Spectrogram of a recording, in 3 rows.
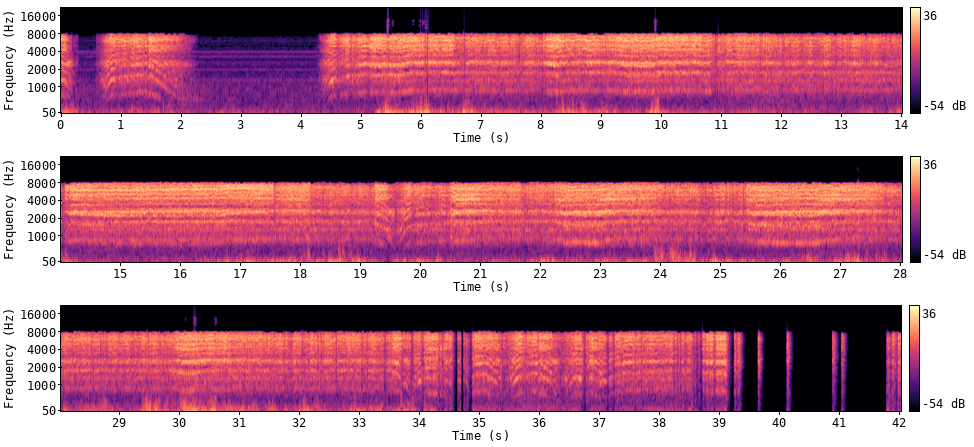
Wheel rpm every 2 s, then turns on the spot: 110, 30, 90, 220, 230, 230, 230, 220, 220, 210, 190, 230, 230, 220, 230, 230, 220, 130, 140, 210, 220.
none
